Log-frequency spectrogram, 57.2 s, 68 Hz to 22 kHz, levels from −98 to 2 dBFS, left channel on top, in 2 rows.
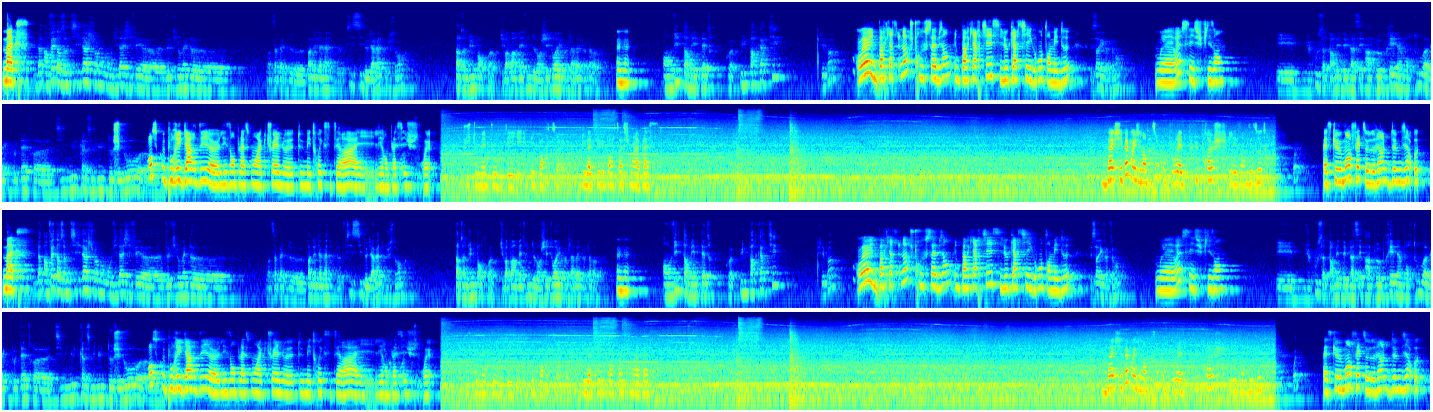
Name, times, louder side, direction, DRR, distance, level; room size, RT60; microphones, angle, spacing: voice 1, 0.0-0.5 12.3-12.6 17.1-21.4 23.1-24.4 30.8-30.9 31.5-37.2 37.8-41.6 50.6-53.9 55.0-56.9, left 4 dB, 70° left, 17 dB, 0.6 m, -30 dB
voice 2, 0.6-4.5 5.3-8.0 9.1-11.9 13.2-14.2 14.5-15.5 16.3-16.7 17.7-17.8 21.8-22.4 25.5-31.8 36.2-37.0 42.2-42.5 43.3-45.1 46.4-49.0 54.4-54.5, right 1 dB, 50° right, 4 dB, 2.1 m, -50 dB
sound 1, 37.4-54.1, right 1 dB, 10° right, 0.4 m, -37 dB
14.0 x 10.0 x 4.9 m, 0.99 s
head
